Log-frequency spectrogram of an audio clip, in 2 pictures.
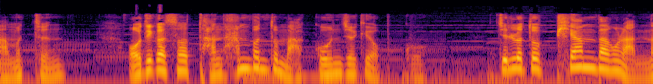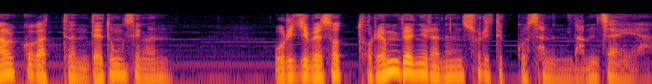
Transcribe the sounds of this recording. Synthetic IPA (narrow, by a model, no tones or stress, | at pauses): amutʰɯn | ʌdiɡasʰʌtanhambʌndoma̰kk͈ound͡ʑʌɡiʌp̚k͈ot͡ɕ͈iɭːodopʰianbaŋɯɾa̰nːauɭk͈ʌk͈atʰɯnːe̞doŋsʰe̞ŋɯn | uɾid͡ʑibe̞sʰʌtoɾjʌmbjʌɲiɾanɯnsʰoɾidɯk̚k͈osʰanɯnːamd͡ʑaeja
